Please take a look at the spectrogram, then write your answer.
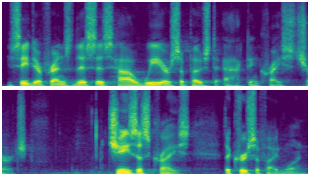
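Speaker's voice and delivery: usual speaking voice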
